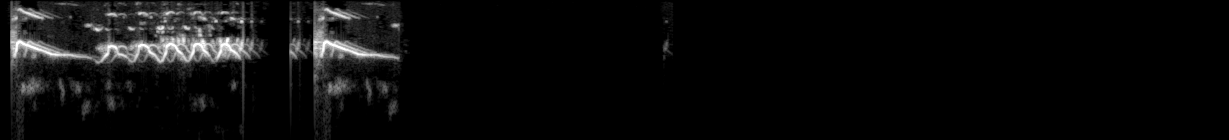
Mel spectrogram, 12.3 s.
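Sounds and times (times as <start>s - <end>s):
red kite and black kite calling: 0.1s - 4.0s.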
